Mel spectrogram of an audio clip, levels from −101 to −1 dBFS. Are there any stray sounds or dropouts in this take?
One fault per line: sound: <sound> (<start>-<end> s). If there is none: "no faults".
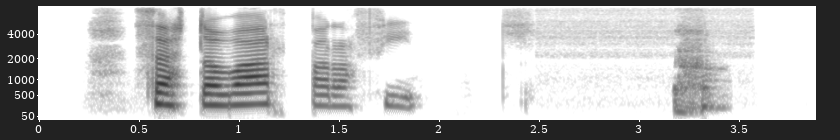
sound: laugh (3.2-3.5 s)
